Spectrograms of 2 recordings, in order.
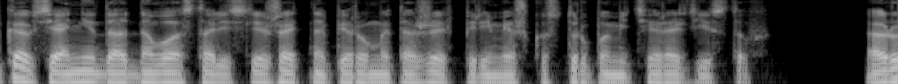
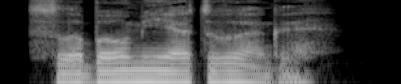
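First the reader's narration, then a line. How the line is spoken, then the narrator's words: Sighing. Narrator (Russian): вздохнул я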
